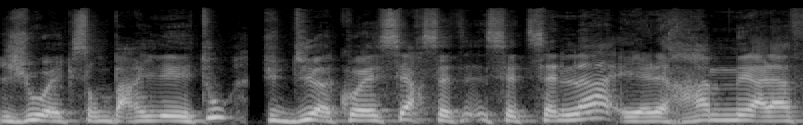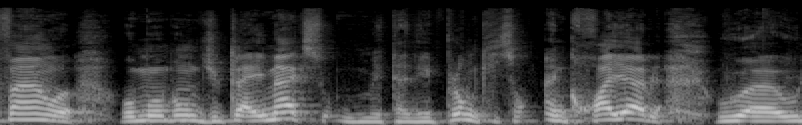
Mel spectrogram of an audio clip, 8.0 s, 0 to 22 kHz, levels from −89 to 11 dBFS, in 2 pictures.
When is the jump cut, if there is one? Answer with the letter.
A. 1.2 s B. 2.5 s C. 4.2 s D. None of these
A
